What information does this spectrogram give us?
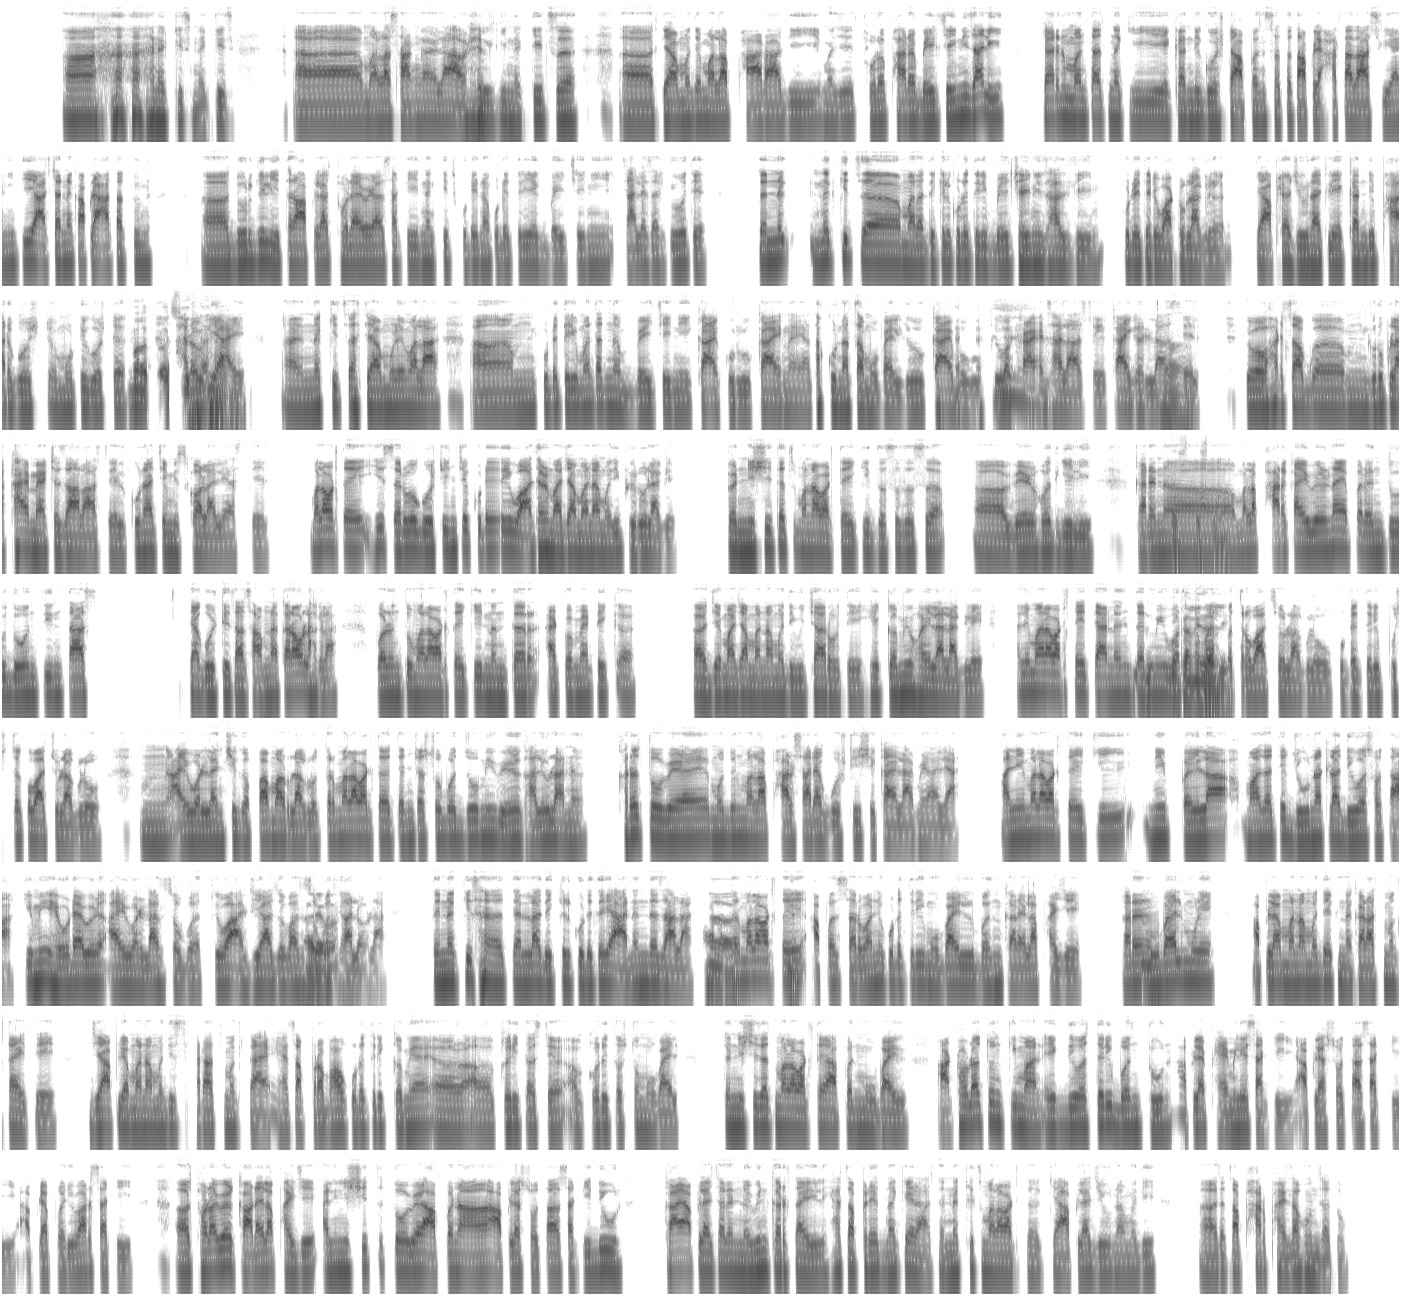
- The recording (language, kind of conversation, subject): Marathi, podcast, थोडा वेळ मोबाईल बंद ठेवून राहिल्यावर कसा अनुभव येतो?
- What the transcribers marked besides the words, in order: chuckle; tapping; chuckle; laughing while speaking: "हां, हां"; chuckle; other noise; laughing while speaking: "WhatsApp अ, ग ग्रुप ला"; in English: "ग्रुप"; laughing while speaking: "वादळ"; chuckle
